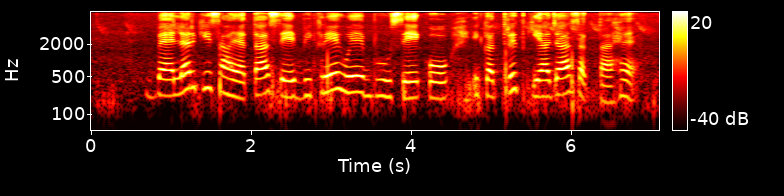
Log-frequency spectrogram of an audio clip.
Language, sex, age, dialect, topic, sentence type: Hindi, female, 31-35, Hindustani Malvi Khadi Boli, agriculture, statement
